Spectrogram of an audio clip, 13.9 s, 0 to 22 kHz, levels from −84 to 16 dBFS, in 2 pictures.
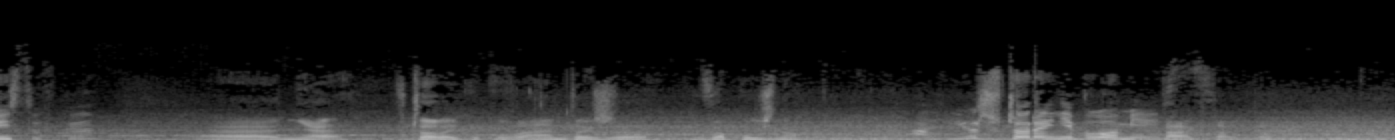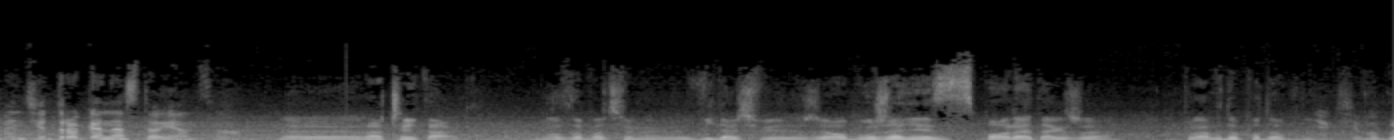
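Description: At 8.71 s, late audio made the device replay its last 1.45 ms buffer once; this repeated buffer is heard as a brief click.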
